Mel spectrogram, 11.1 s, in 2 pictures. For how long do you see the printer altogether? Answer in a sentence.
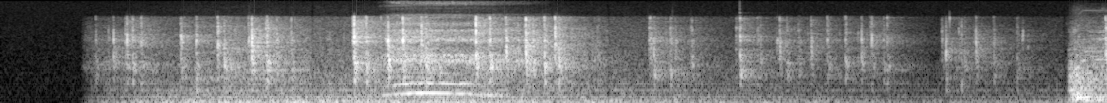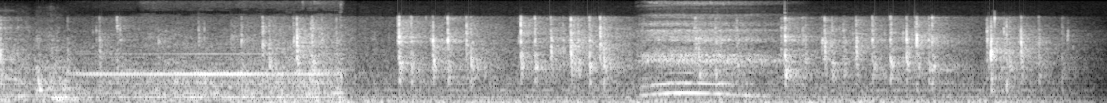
The printer can be heard for 2 seconds in total.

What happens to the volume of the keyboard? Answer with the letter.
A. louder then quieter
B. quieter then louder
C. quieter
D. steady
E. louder
B.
